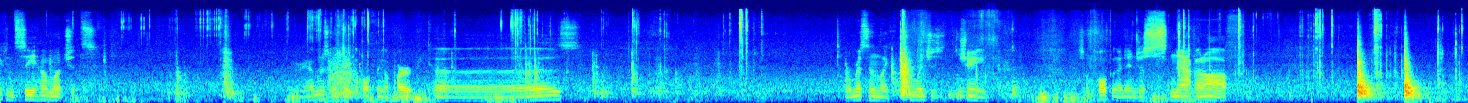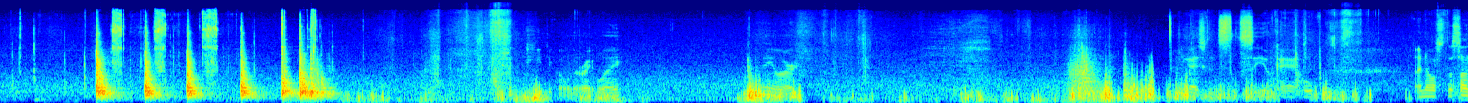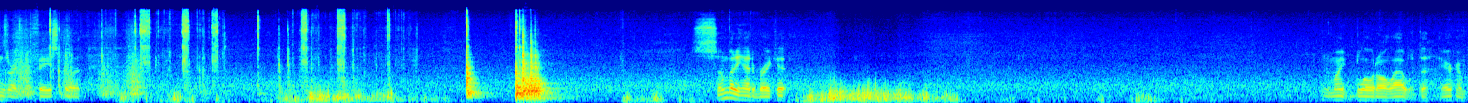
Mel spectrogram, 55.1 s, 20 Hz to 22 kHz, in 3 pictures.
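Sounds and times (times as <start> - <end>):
chainsaw parts clicking and rattling: 1.5 - 4.8, 5.6 - 9.6, 14.6 - 22.6, 36.9 - 42.0
sharp ringing knocks on metal: 42.6 - 43.8.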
